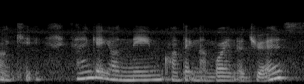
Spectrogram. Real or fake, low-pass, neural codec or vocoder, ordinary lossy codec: real; 7.2 kHz; none; none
